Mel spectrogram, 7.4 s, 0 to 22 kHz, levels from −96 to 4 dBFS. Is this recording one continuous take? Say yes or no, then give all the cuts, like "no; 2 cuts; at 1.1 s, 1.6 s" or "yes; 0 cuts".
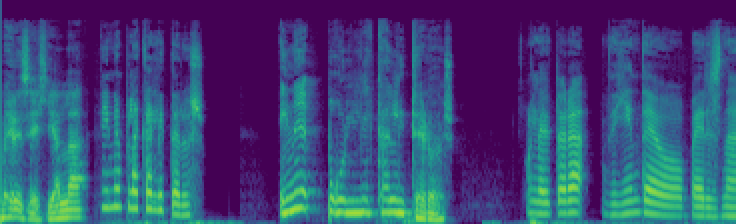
no; 1 cut; at 0.9 s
